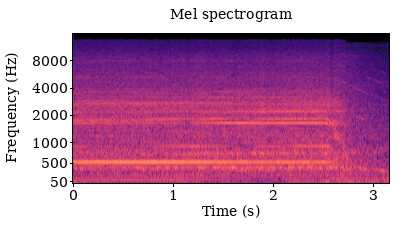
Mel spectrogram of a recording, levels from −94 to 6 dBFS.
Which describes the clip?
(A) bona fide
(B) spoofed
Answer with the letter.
A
